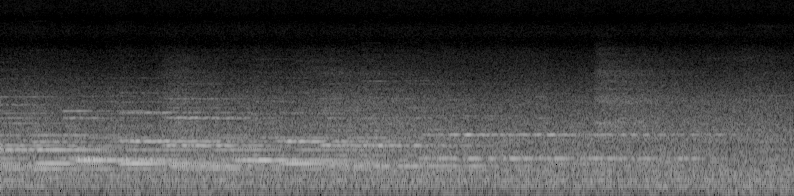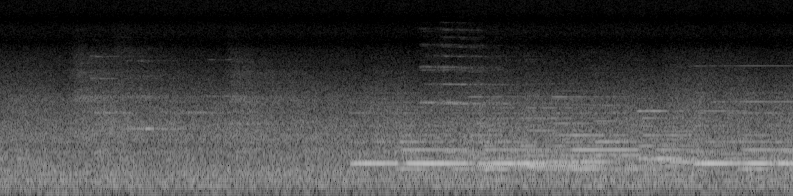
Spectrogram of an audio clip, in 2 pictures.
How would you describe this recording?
Hyundai Department Store, VIP lounge, an announcement for employees. 현대백화점 VIP라운지, 직원 안내방송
